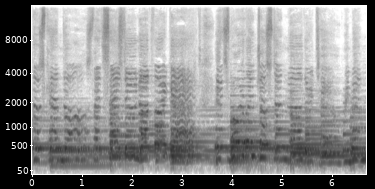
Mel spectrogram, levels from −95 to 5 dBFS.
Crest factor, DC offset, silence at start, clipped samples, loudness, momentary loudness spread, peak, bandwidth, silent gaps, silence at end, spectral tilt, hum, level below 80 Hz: 14 dB; under 0.1%; 0 s; under 0.1%; -21 LUFS; 7 LU; -6 dBFS; 16 kHz; none; 0 s; -6 dB/octave; none; -62 dBFS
